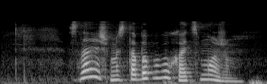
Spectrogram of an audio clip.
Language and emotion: Russian, positive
